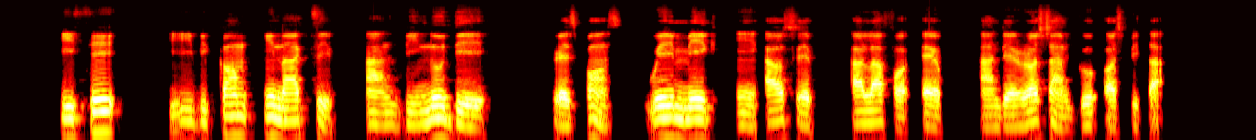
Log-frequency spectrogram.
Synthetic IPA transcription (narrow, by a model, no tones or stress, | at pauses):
ise | ḭbikɔ̃mĩnak̚tiv | ãnbinode | ɹɛspɔ̃ns | wemek | ĩnaʊswɛp̚ | alafɔ̰ɛlp̚ | ãndɛɹɔʃãnɡohɔspita̰l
